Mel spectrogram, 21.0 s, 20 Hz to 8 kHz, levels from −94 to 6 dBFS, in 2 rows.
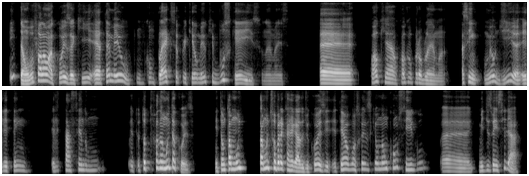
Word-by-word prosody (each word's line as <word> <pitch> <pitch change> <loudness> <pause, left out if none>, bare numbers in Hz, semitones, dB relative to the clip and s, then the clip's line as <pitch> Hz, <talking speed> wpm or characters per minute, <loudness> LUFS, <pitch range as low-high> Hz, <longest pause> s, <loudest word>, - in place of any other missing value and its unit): Então, 360 - +4
vou 150 +7 +2
falar 220 +4 +6
uma - - +6
coisa 165 -5 +2
que 160 +3 -6
é 145 - +4
até 140 +9 0
meio, 205 - 0
hum, 145 -3 -17
complexa, 165 +5 -1
porque 155 -2 -10
eu 155 - -4
meio 155 +4 -6
que 180 +1 -14
busquei 155 - -4 0.2
isso, 110 +1 -22
né, 105 0 -16
mas, 105 -1 -18 0.6
eh, 125 -3 +5 0.3
qual 185 +5 -1
que 190 -3 -11
é 145 -4 -2
qual 155 +6 -6
que 170 - -13
é - - -9
o 160 - -12
problema, 115 -9 -4 0.3
assim, 150 -2 -4
o - - -15
meu 180 +8 -1
dia 145 - -2
ele 140 +4 0
tem 155 0 -10 0.5
ele 140 +1 -10
tá 160 +3 -5
sendo 175 +2 -7
mu 165 +5 -15 0.5
eu 155 - -13
tô 220 +7 +2
tô 220 -1 -19
fazendo 235 -1 +4
muita 250 +2 +5
coisa, 95 - -5 0.4
então 135 +7 +1
tá 210 +3 +5
mui 235 +3 +4 0.2
tá 210 - +6
muito 245 +1 +4
sobrecarregado 185 - +4
de 115 0 -6
coisa 170 +6 0
e 150 - -6
e 135 - -12
tem 190 - 0
algumas 195 -3 -3
coisas 200 -2 -6
que 200 - -10
eu 210 - -1
não 210 +2 -2
consigo, 225 -3 -8 0.3
eh, 125 -3 -7
me 150 +1 -4
desvencilhar, 170 +7 -4
165 Hz, 185 wpm, -23 LUFS, 135-200 Hz, 0.6 s, falar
